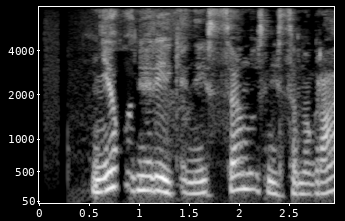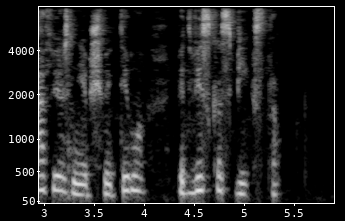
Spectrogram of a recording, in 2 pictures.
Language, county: Lithuanian, Vilnius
